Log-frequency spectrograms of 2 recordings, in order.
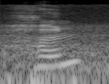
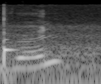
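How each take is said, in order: First: The word begins with an H sound. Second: The word begins with an English R sound. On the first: The speaker calls it wrong. "pronouncing um, the H sound um, with a word that begins with R" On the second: The speaker calls it right. "instead of saying run"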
